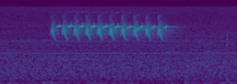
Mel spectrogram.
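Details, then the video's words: Dark-eyed junco perched atop a dead Monterey pine trunk in Del Monte Forest, California, singing a fast musical trill of about eleven identical high notes over roughly one second, with faint low background rumble. "Sweet Song of a Dark-eyed Junco"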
